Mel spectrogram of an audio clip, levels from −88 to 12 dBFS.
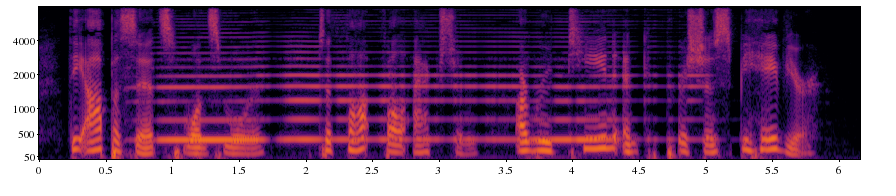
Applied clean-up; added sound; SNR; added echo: neural mask model RNNoise.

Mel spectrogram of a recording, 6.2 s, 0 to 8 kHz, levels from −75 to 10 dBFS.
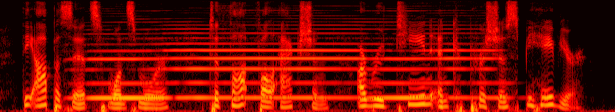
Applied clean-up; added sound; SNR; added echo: none; Bowed string instrument; 3 dB; none.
